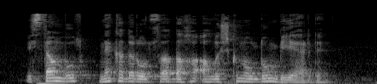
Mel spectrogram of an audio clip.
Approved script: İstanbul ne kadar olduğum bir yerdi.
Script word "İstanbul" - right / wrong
right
